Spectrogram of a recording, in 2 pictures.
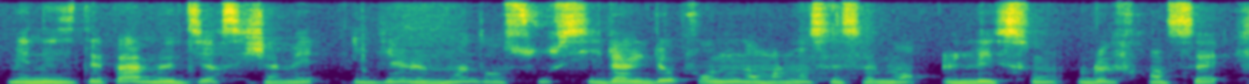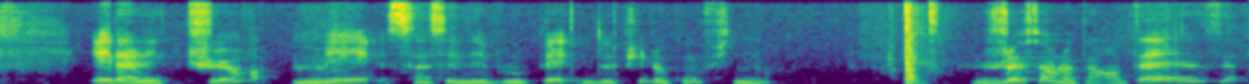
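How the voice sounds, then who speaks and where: A woman teacher records a lesson for young children at home. She explains things patiently in short, clear phrases and leaves pauses between them. Her voice sits at a middling pitch. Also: dark tone. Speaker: primary school teacher.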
